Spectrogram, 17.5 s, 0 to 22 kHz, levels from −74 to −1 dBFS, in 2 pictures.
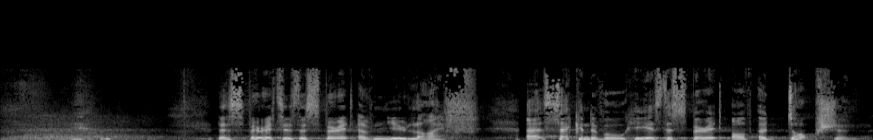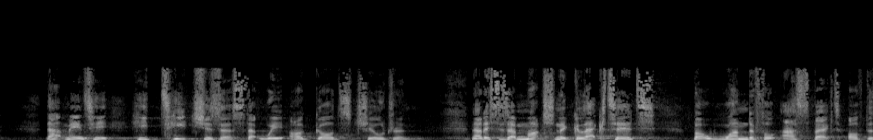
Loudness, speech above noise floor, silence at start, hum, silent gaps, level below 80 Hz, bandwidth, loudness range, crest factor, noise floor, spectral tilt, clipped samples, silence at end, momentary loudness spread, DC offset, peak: -26 LUFS; 31 dB; 0 s; none; none; -72 dBFS; 11.5 kHz; 3 LU; 18 dB; -57 dBFS; -3.5 dB/octave; under 0.1%; 0 s; 12 LU; under 0.1%; -8 dBFS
